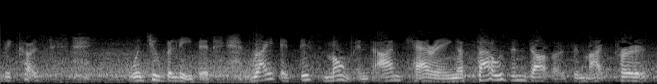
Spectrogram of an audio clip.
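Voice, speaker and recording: A woman acts out a kindly, trusting old lady in a radio play. She is fluttery and earnest, often hesitating. The sound is a thin old broadcast with clear noise behind it. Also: on the low side, normal speed, phone-quality sound, close to an everyday voice. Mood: confiding, earnest. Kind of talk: 1970s radio drama acting.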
